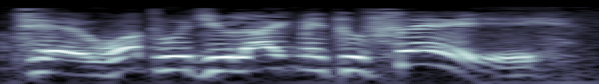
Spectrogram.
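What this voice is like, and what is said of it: Impersonation of Lee. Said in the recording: “my impersonation of Lee”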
